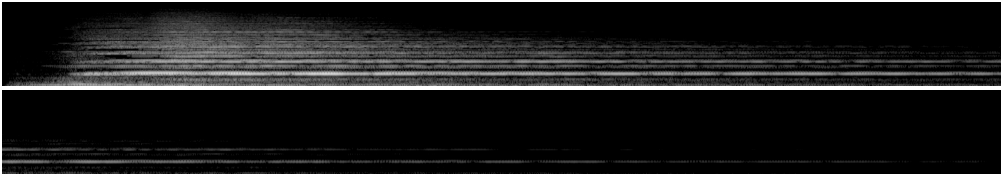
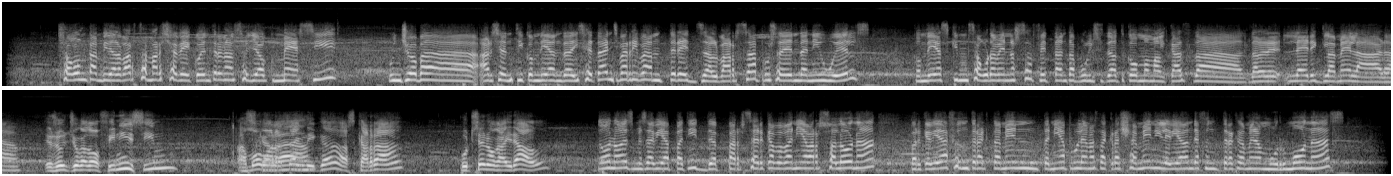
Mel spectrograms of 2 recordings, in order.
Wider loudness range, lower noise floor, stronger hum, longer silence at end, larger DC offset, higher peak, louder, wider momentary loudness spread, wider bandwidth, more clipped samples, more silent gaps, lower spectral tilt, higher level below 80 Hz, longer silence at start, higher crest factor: first, 25 LU vs 2 LU; first, -74 dBFS vs -34 dBFS; neither; first, 8.2 s vs 0.25 s; neither; second, -6 dBFS vs 0 dBFS; second, -23 LUFS vs -14 LUFS; first, 24 LU vs 7 LU; second, 13.5 kHz vs 16 kHz; neither; neither; about the same, -3.5 dB/octave vs -4 dB/octave; about the same, -44 dBFS vs -44 dBFS; about the same, 0.15 s vs 0.15 s; first, 20 dB vs 14 dB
